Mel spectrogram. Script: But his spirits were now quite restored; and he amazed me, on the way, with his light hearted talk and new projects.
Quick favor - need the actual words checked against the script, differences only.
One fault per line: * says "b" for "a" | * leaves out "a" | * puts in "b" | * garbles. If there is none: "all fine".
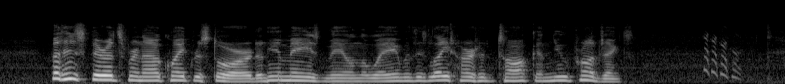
all fine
